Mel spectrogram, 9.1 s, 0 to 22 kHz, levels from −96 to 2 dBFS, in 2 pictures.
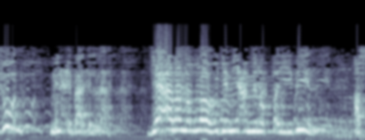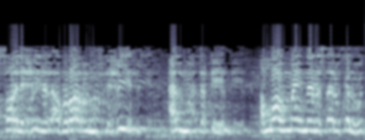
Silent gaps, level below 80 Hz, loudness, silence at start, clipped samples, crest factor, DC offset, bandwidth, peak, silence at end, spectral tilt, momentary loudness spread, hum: none; -48 dBFS; -9 LUFS; 0 s; 0.5%; 10 dB; 0.3%; 7.2 kHz; 0 dBFS; 0 s; -6 dB/octave; 11 LU; none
